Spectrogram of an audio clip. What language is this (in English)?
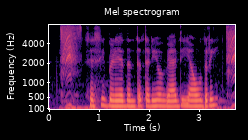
Kannada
